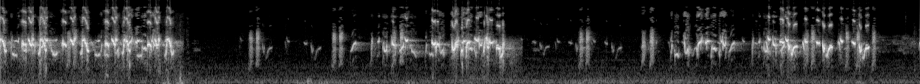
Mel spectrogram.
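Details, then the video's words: Bulbul giving three bursts of loud, rapid, chattering warbles, each about two seconds long, separated by quieter gaps with a few isolated notes. "صوت البلبل الجميل"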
